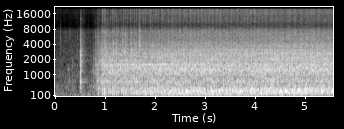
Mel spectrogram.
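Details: 1958 Evinrude 18HP Fastwin two-stroke outboard, rebuilt with replacement powerhead, new rings, bearings and NGK B6S plugs. Cranks, catches and settles into even, buzzy run with steady beat, no knocks: normal running.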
